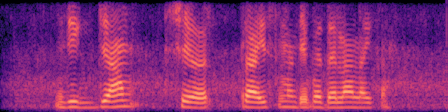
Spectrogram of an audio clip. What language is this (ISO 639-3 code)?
mar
